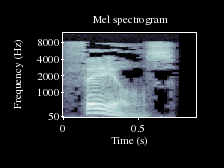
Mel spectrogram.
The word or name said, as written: fails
